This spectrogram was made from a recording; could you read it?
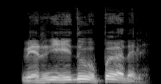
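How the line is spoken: Big man's roar. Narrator (Russian): взревел здоровяк

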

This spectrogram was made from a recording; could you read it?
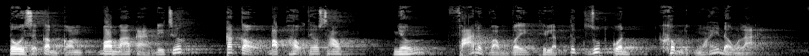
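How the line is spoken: Firm frowning shout. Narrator (Vietnamese): Tiểu đội trưởng cau mày kiên định rồi hét lên

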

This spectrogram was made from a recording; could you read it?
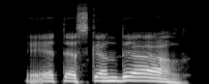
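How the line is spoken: Groaned. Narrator (Russian): Простонал он совсем по-граждански

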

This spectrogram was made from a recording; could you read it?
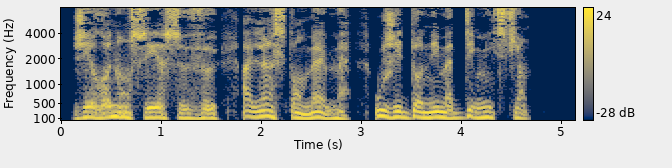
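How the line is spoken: Hissed through teeth. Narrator (French): siffla-t-il entre ses dents

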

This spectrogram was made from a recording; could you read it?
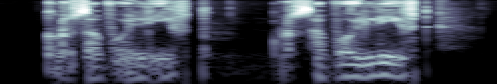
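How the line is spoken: Feverish muttering. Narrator (Russian): лихорадочно бормотал Фойл

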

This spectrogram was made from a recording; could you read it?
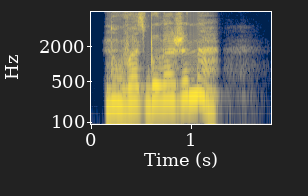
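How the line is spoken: Soft. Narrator (Russian): мягко сказала Изабелла

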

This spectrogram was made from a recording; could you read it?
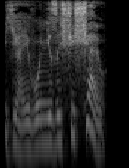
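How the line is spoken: Sharp raised voice. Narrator (Russian): Кендра ответила резко, повысив голос

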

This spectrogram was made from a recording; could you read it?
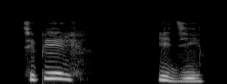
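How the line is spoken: Tired, yawning. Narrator (Russian): устало сказал Кордовин и протяжно зевнул

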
